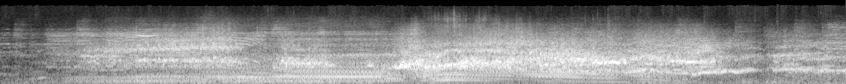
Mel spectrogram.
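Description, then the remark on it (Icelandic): Car tires screech at the Bíladagar car festival in a long, continuous high-pitched squeal that wavers and rises in pitch, loud and sustained for about six seconds with engine noise underneath. “Er þetta Bridgestone? Eh, Bridgestone deck eða hvað er þetta?”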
